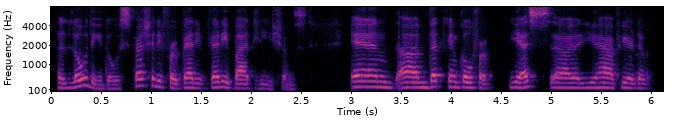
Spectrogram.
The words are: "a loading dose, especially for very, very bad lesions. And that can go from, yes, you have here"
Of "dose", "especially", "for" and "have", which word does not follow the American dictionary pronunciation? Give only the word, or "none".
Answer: dose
